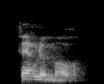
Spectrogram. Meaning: 1. to play dead, to play possum (to act as though no longer alive) 2. to lie low; not to keep in touch; not to give any news, not to let people hear from one
- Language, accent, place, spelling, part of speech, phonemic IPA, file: French, France, Lyon, faire le mort, verb, /fɛʁ lə mɔʁ/, LL-Q150 (fra)-faire le mort.wav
